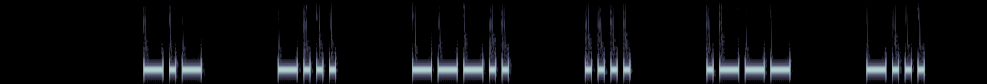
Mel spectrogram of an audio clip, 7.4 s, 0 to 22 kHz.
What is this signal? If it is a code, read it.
Morse code, heard as a keyed tone, about 25 wpm, spaced as for 12 wpm, 700 Hz. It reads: KB8HJB
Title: USA Call Signs - 6 Characters - 4x Character Spacing - 25wpm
